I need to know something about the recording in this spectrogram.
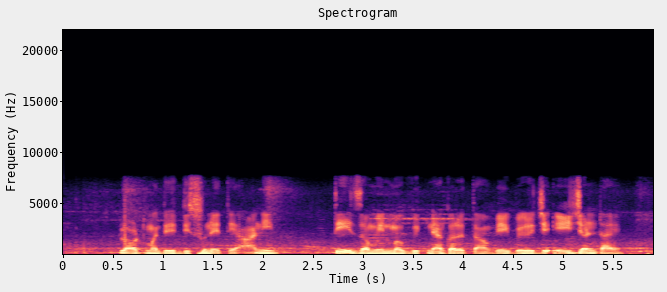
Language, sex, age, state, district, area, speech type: Marathi, male, 18-30, Maharashtra, Wardha, urban, spontaneous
